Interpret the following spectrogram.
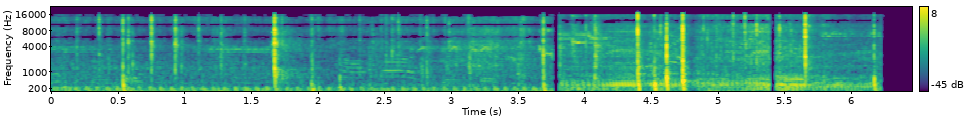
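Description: Floury hands slapping and clapping together in sharp, irregular smacks over background chatter and a steady low rumble, which drops out about four seconds in.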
